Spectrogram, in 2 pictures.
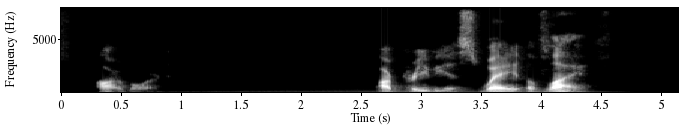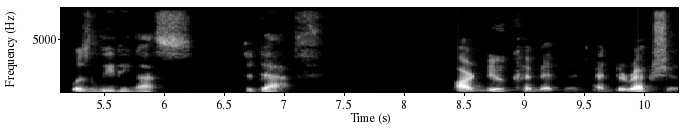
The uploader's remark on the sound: Apologies about the audio quality. We’re transitioning to new streaming equipment, and are having some growing pains.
